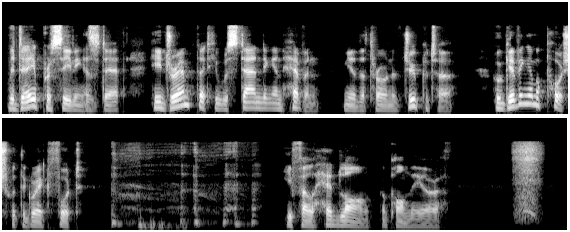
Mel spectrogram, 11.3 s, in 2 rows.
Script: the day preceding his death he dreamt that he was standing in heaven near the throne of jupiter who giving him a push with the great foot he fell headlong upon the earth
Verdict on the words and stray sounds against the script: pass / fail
fail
